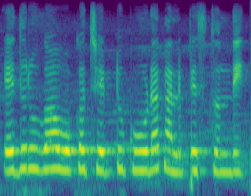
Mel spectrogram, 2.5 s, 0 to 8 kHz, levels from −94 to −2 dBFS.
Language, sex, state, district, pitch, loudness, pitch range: Telugu, female, Telangana, Mahabubabad, 280 Hz, -15 LUFS, 270-290 Hz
